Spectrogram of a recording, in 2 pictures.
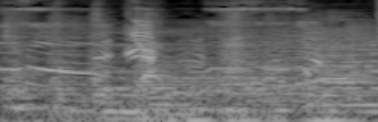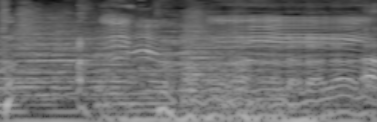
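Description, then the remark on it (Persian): Several babies wail at once in a loud, overlapping chorus of cries, with rising and falling sobs continuing throughout and a busy, crowded background. “وای نه، یکی دیگه هم اینجا بیدار شده.”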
